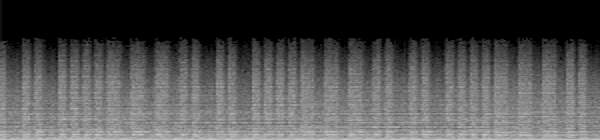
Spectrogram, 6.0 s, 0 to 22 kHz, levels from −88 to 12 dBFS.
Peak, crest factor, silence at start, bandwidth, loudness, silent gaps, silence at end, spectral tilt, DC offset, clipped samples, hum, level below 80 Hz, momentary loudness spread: -2 dBFS; 12 dB; 0 s; 15 kHz; -13 LUFS; none; 0 s; -4 dB/octave; under 0.1%; under 0.1%; none; -24 dBFS; 1 LU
